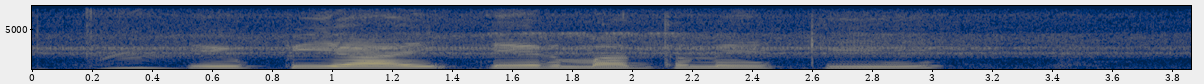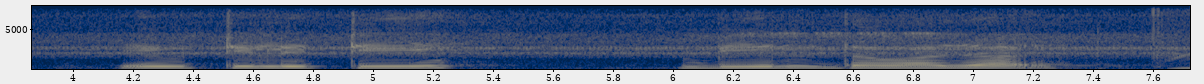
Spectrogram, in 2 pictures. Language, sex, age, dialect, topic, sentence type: Bengali, male, 18-24, Rajbangshi, banking, question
